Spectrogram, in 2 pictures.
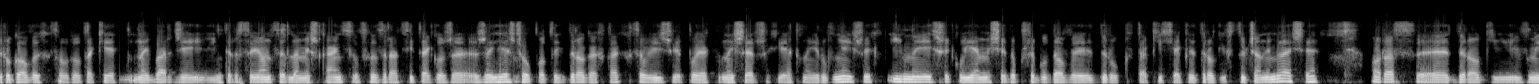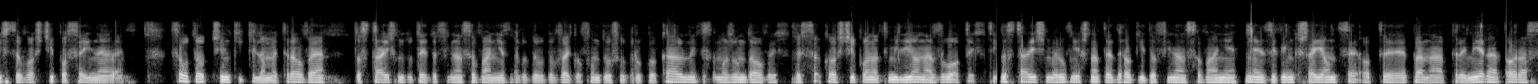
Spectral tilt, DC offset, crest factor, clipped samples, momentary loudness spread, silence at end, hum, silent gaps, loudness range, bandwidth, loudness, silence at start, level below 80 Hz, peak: -6.5 dB/octave; under 0.1%; 14 dB; under 0.1%; 7 LU; 0 s; none; none; 2 LU; 8 kHz; -14 LUFS; 0 s; -44 dBFS; 0 dBFS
